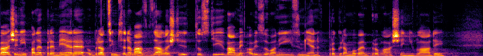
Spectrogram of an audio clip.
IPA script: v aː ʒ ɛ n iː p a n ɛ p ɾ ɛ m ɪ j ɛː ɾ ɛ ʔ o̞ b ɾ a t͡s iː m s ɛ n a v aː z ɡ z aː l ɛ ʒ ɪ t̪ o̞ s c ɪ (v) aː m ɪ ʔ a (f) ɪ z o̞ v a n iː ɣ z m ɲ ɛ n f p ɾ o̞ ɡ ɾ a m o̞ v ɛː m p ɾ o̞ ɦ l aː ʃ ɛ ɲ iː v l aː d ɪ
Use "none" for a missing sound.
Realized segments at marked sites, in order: v, v

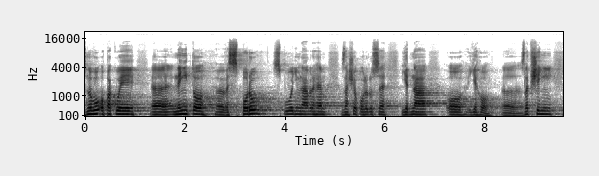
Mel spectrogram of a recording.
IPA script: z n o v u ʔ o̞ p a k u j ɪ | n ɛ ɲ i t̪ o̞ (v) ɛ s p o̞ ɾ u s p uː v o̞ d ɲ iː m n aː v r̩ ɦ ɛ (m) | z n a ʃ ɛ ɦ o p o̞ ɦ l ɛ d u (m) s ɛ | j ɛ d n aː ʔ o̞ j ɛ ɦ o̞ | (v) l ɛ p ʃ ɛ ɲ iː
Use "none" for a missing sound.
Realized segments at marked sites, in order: v, m, none, z

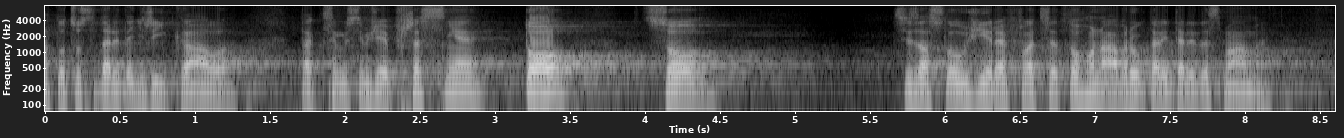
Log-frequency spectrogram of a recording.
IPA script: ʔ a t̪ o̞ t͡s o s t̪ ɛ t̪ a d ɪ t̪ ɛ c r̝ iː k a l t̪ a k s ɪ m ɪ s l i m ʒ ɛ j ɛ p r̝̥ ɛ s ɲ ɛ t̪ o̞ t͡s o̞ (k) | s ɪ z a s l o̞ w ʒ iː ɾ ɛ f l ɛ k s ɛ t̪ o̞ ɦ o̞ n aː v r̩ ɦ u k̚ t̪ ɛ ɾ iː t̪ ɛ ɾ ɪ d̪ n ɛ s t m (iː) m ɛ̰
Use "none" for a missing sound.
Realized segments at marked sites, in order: none, aː

